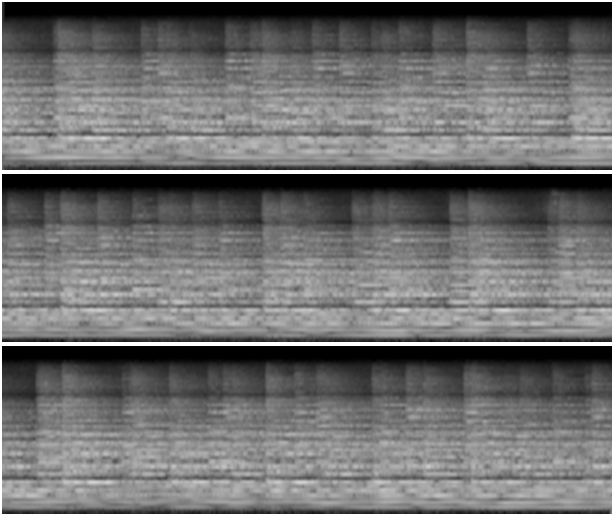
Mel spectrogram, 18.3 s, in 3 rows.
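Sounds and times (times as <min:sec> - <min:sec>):
church bells: 0:00.0 - 0:18.3.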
